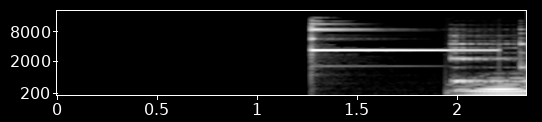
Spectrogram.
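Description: Silence, then about a second and a quarter in, a single high, bright bell-like ding that rings on and slowly fades.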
